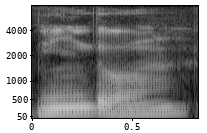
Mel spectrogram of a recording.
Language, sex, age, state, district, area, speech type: Santali, male, 45-60, Odisha, Mayurbhanj, rural, spontaneous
